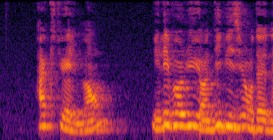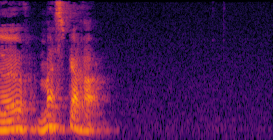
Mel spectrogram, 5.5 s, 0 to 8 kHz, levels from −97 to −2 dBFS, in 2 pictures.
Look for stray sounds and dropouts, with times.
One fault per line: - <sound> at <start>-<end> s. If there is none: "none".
none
